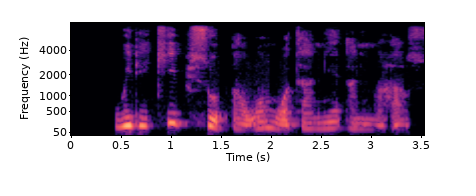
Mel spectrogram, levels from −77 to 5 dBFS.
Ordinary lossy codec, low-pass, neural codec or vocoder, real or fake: none; 7.2 kHz; none; real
